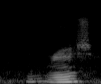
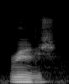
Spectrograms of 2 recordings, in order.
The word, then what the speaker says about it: rouge: Uh, it's not rogue. It's rou. How do I say it? Rouge. Rouge. Like lipstick and rouge. Like the makeup color.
